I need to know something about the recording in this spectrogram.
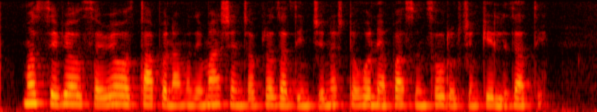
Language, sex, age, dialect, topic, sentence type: Marathi, female, 31-35, Northern Konkan, agriculture, statement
